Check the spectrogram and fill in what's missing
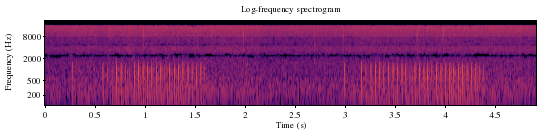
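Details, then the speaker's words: Sleeping pet cat heard snoring for the first time: two soft, fluttering, purr-like stretches of rapid pulses about three seconds apart; light snoring. "That's how he's snoring. Never heard him snore before."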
